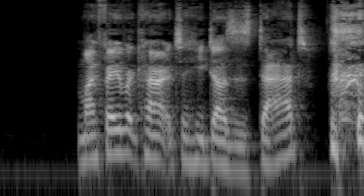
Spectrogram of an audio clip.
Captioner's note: laughs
